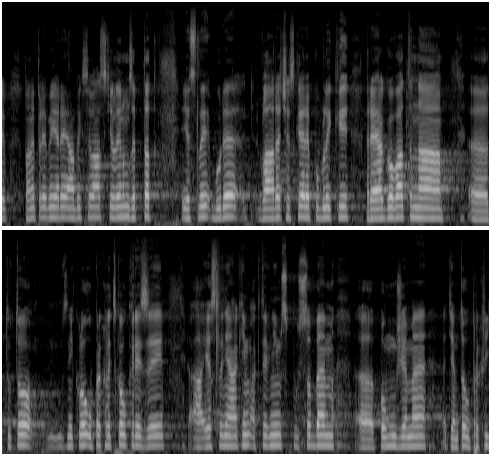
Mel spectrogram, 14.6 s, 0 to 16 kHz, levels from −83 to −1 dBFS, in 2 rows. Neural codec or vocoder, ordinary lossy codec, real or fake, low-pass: none; MP3, 96 kbps; real; 14.4 kHz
